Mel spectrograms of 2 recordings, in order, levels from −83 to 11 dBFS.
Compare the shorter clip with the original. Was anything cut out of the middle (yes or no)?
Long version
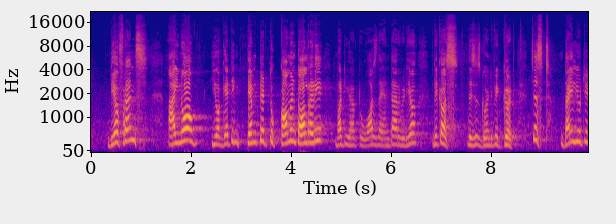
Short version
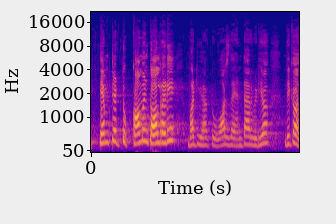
no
